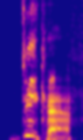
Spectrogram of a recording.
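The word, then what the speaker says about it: DICAF: So, DEKAF, in case you need the definition, DEKAF, pronounced DEKAF, is an acronym coined by boxing YouTuber Dante Williams.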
